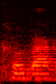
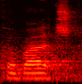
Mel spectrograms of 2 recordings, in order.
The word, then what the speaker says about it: Kobach: have people like Chris I think he pronounces it kobak I think it's actually Chris kobach um and other people who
